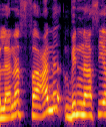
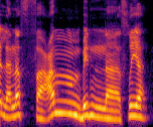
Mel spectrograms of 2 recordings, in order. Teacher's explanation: تو لنصفعن بالناصیہ ہونا چاہیے، لیکن لنصفعن کے بجائے اب کہیں گے لنصفعم، کیونکہ تنوین کے بعد با آ رہی ہے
